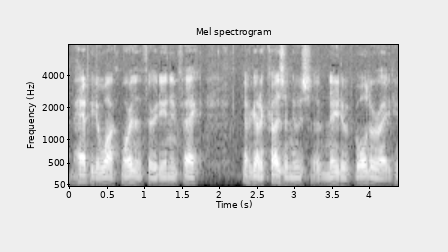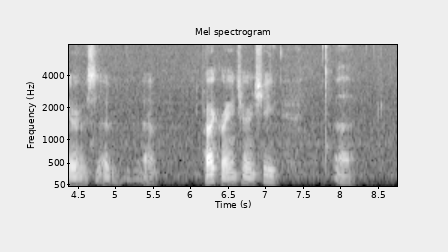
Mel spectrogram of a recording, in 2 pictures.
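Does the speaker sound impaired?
Yes: Parkinson's disease; earlier breathing trouble during sleep, reduced gait, stooped posture, stiff right arm, lost force and speed; about 10-11 years since diagnosis, age 79, walks almost daily, regular yoga practice, good posture.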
